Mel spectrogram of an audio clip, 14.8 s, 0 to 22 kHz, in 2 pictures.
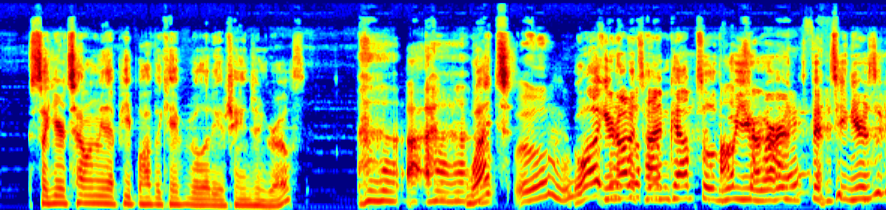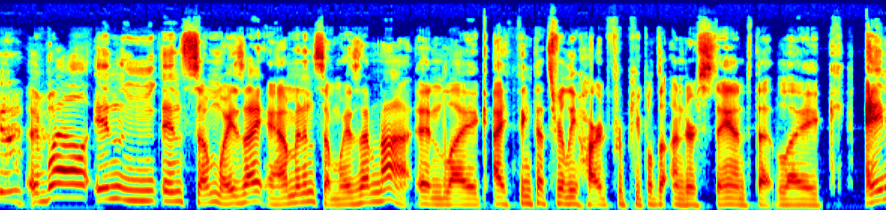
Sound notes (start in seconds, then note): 3.0 chuckles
